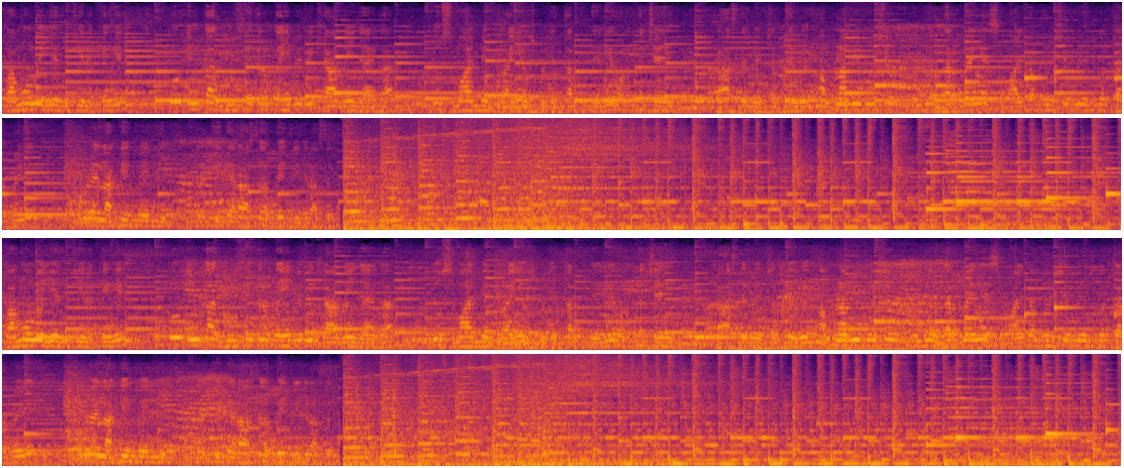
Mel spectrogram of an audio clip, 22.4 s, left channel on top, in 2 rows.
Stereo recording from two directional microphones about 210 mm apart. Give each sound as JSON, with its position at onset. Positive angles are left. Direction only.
{"t": 20.4, "sound": "music", "side_deg": 0}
